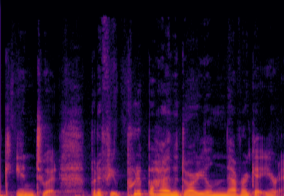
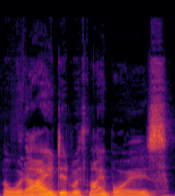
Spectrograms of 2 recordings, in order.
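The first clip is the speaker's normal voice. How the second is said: ordinary delivery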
